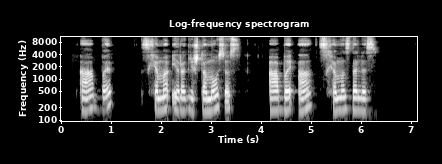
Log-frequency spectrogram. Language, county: Lithuanian, Panevėžys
